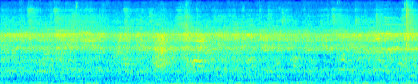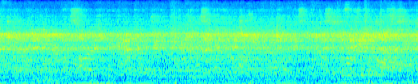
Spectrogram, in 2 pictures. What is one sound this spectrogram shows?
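A large indoor crowd murmurs and chatters in an echoing hall.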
